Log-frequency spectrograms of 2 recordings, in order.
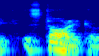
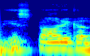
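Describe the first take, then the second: First: "हिस्टोरिकल" as is-TOR-ical, softer; dropped H. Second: "हिस्टोरिकल" with the opening H pronounced; wrong sounded H. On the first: Teacher correcting the reading, "हिस्टोरिकल" without its H. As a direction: drop the H on "हिस्टोरिकल", stress TOR. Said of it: "बल्कि हिस्टोरिकल पढ़ेंगे". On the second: Teacher showing what not to read, "हिस्टोरिकल" with H. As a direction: say "हिस्टोरिकल" starting with a full HIS. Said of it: "हिस्टोरिकल नहीं पढ़ेंगे". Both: Shown as a demonstration.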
